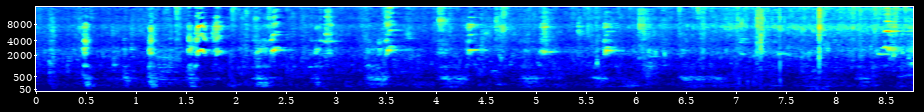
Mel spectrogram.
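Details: Piglets transferred to fattening pens give steady short, nasal grunts, repeated about every half second to second, with occasional squeaky higher notes amid pen noise.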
